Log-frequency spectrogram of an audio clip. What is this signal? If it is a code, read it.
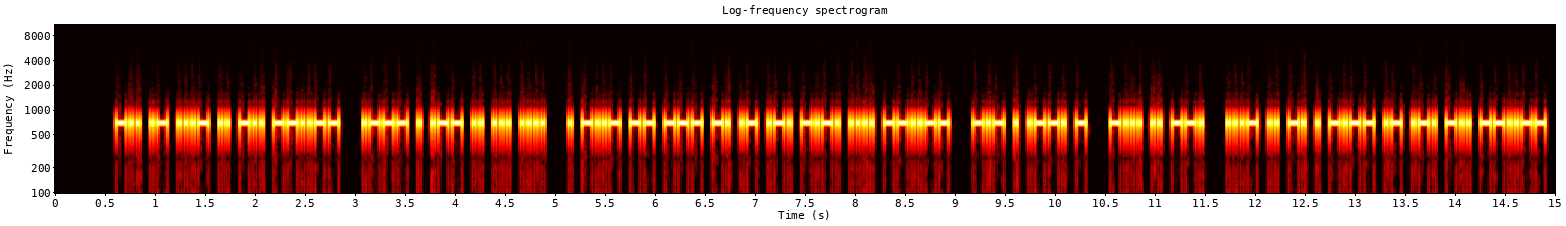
Morse code, heard as a keyed tone, about 36 wpm, 700 Hz. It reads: DAVID, JEWISH EXMONARCH, KEPT BIG VINEYARD,
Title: Pangram Challenge v2 - 35wpm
